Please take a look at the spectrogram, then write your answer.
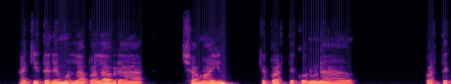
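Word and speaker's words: שמים: Después tenemos el artículo ja y aquí tenemos la palabra shamaín que parte con una parte con una chim, con la letra mem.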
